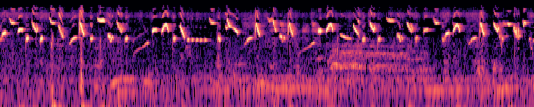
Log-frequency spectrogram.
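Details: Continuous gacor song of a black-throated canary, dense bursts of bright high-pitched chirps and rising slurred whistles pouring out quickly, pausing briefly midway before resuming, over a soft low background hum.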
